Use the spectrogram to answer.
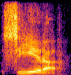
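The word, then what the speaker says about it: Sierra: एस, सियरा, सीरा नहीं, ठीक है।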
